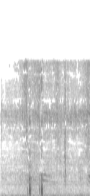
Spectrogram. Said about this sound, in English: There's an Easter egger. And this is good. You ever seen a chicken laugh? This is Francis. Ready?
